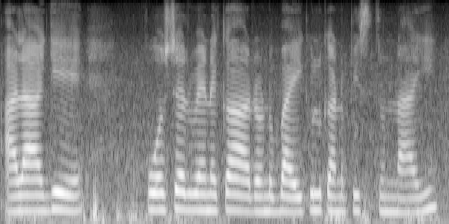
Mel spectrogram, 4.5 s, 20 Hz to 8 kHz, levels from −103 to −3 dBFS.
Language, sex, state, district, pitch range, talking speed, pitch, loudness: Telugu, female, Telangana, Mahabubabad, 200-220 Hz, 80 wpm, 210 Hz, -13 LUFS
